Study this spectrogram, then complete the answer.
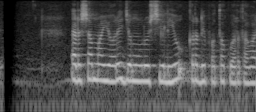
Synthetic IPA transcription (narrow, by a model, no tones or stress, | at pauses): ʔɛrsamajɔɾid͡ʒɨŋlusiliukɨrdipɔt̪ɔkwart̪awa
